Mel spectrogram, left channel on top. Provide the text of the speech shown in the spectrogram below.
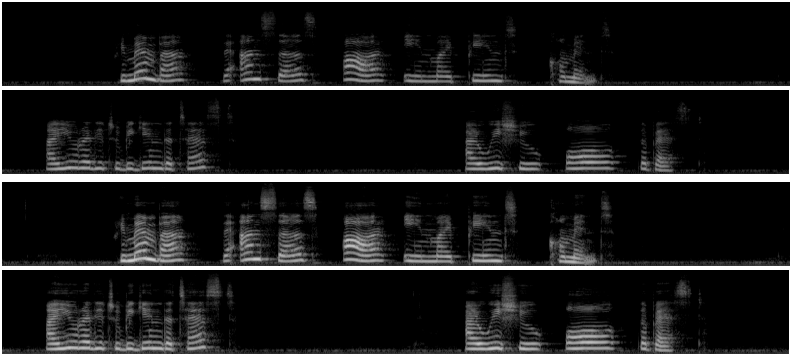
Remember, the answers are in my pinned comment. Are you ready to begin the test? I wish you all the best.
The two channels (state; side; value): quieter; left; 8.0 dB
